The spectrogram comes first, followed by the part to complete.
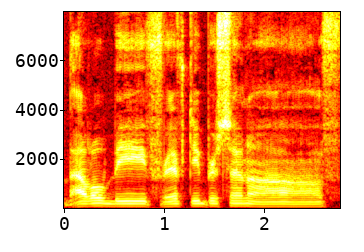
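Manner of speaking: very slow, stone-faced, drawn-out deadpan clerk voice. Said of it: "I bet I got what this guy's voice sounds like".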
